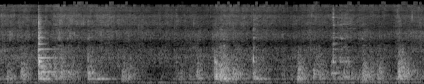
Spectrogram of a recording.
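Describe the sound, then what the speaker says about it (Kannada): Bisibele bath mixture being stirred in a pan, with a spoon scraping and clinking in several close, distinct strokes over a soft steady sizzle, no voices. "ಈಗ ಚೆನ್ನಾಗಿ ಮಿಕ್ಸ್ ಮಾಡ್ಕೋಬೇಕು"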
